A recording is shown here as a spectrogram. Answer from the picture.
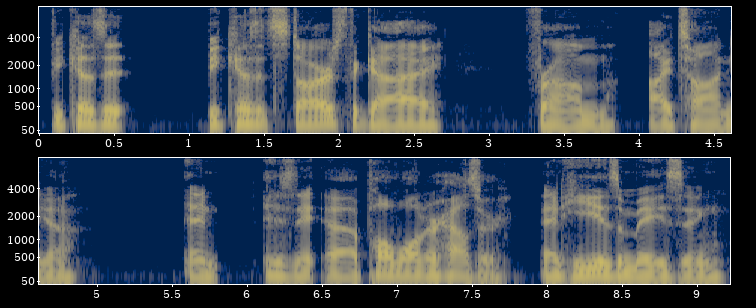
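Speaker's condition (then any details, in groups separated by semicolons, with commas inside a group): No condition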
